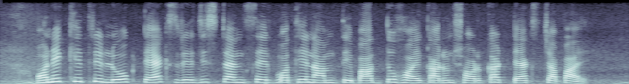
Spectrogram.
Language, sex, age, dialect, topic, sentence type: Bengali, female, 31-35, Western, banking, statement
